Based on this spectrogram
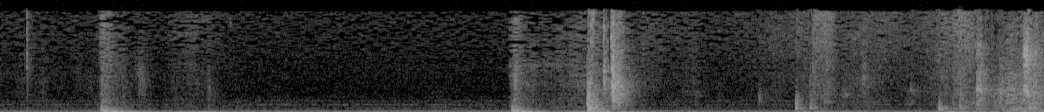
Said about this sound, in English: Someone coming in asking a question. Sorry about that. I forgot to close my door.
